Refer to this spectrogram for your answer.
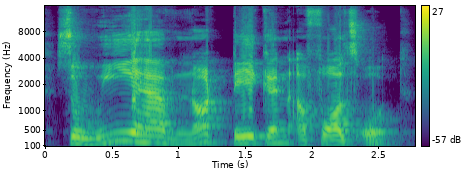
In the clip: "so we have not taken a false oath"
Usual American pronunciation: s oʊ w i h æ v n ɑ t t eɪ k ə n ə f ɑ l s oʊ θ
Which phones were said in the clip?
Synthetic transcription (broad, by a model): s oʊ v i h æ v n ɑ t t eɪ k ə n ə f ɑ l s oʊ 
